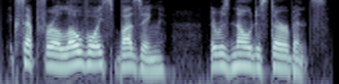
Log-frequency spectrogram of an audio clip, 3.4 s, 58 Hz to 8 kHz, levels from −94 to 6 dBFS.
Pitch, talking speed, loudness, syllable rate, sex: 155 Hz, 175 wpm, -17 LUFS, 6.3 syllables/s, female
